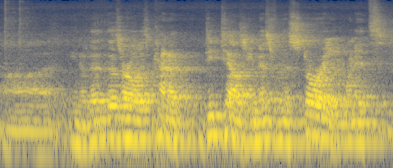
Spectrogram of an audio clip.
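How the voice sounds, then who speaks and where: A middle-aged man retelling family history at a public talk, halting and repeating words as he goes. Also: on the low side, lively intonation, slight background noise. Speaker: lecture speaker. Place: museum lecture room. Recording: echoey hall from far off.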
